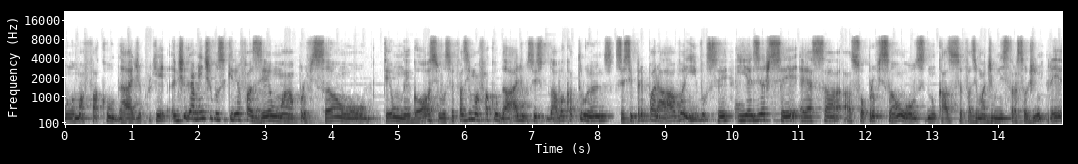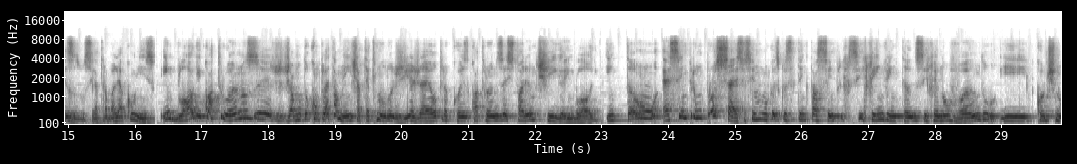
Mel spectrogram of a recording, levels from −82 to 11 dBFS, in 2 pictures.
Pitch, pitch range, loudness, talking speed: 160 Hz, 135-190 Hz, -13 LUFS, 175 wpm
